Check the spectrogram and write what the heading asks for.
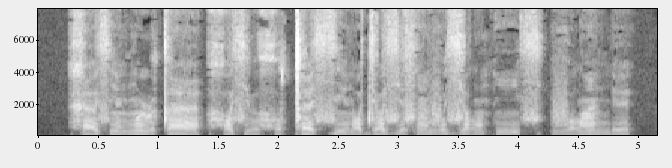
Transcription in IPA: xæə̯sʲæ̃ŋõ ɭʊtæ | xɔsʲwʊxoǀɛsʲ zʲẽɾɔdʲɔ zʲæsæ̃vʊ zʲelˠõkĩsʲ | vulˠæ̃ ŋɪ

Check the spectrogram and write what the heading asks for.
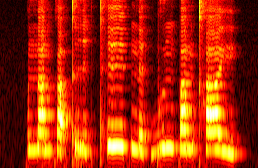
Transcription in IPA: na˧nka˨˩ʔtri˨˩ʔ tʰeː˥˩k̚ne˨˩k̚ bɯ˥˩ŋ pa˥˩mkʰa˥˩j

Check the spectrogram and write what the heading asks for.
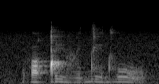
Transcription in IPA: θɒǃivi di dʱu

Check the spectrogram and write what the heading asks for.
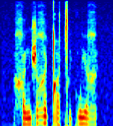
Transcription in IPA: χənd͡ʒʊʁ ɪǃɑ ǀikwiʁ

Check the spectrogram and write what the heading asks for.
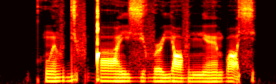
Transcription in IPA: kʷʰɛ̃vdʲəf ŋ͡ǃɑ̃ːjzʲʊvə˞ jɑv nʲɛ̃bɑsʲ

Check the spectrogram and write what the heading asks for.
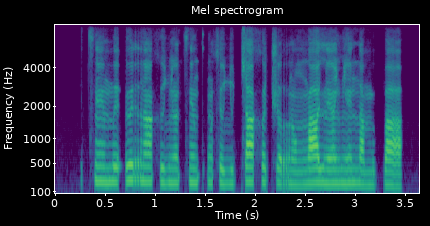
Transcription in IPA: t͡sẽme ʔʏrãxʏʎœ̃ t͡sẽkʷʼœ̃søʎø caxœt͡ʃɔrɔ̃ ŋa lʲã ʎẽnamʏ pa

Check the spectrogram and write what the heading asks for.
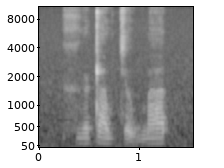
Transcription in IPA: xɨ˧˥ə̯ʈa˧wcə˨˩˨w ma˦˥t̚

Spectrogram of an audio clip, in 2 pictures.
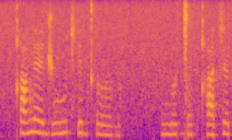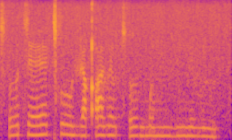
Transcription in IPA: qʰɤŋɛː d͡ʒuːt͡sʼebkʰɤːɡ | ŋɤɡ͡ǀɛb qʰɯt͡sə˞ t͡sʼɤ t͡sɛːǀʰoː vʲɯqʼɯe̯vɛo̯ t͡sʼɤɡmɤmːe̤nːe vɯ

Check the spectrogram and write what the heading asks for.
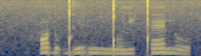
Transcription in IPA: hɒɗo ɡ͡ǃerŋiŋ͡ǃolʲe ǃæno

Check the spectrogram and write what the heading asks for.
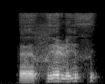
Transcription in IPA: ɛfɪɭiθ

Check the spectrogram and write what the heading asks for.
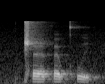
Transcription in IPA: ǁɛ θɛkʷʰi

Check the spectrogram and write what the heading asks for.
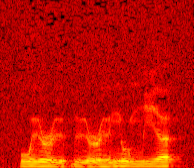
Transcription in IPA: wɨ˧ɹɨ˨˩˦ɓɨ˨˩ ɹɨ˨˩˦nu˧mi˧ə̯

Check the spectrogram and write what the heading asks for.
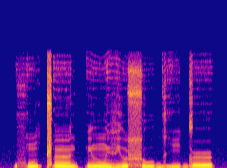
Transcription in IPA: fũ˩˧ǁœ̃ː˧˩d pʲũː˩˧vʲu˩˧ ʂu˩˧ ɡʱi˩˧ɡə˞˩˧

